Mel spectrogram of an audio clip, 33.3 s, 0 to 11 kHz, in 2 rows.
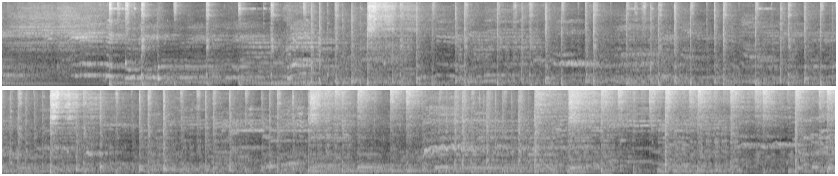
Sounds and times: Gospel music: 0.0 - 33.3.

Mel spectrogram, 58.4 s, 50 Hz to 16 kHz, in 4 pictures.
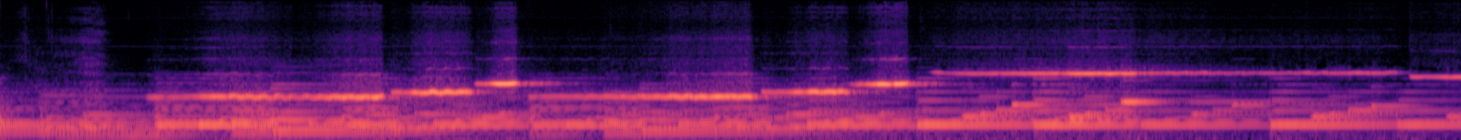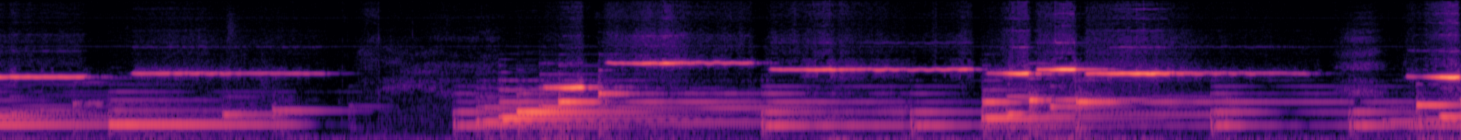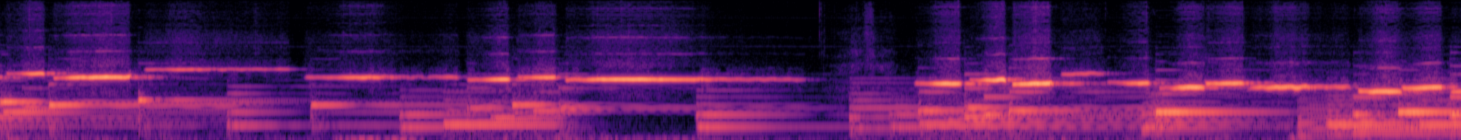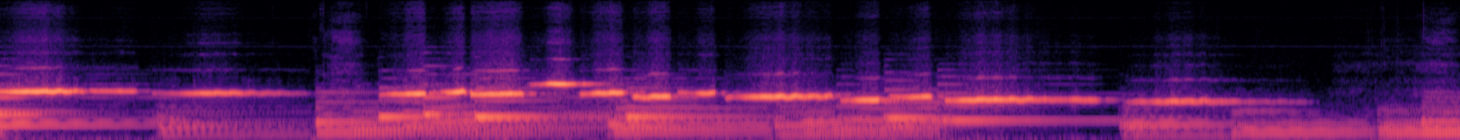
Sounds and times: Whistling: 0.0 - 19.2, 19.8 - 58.4.

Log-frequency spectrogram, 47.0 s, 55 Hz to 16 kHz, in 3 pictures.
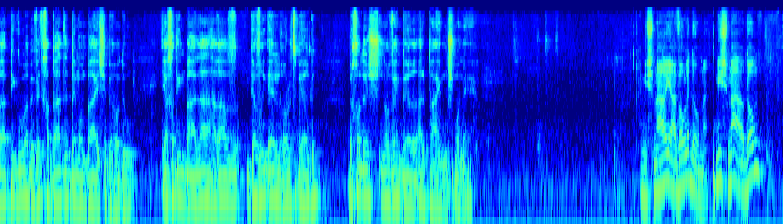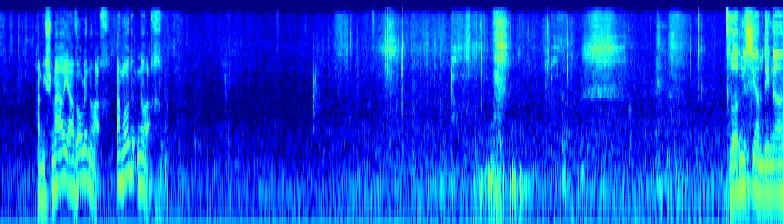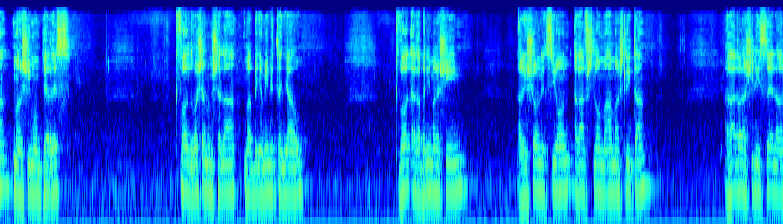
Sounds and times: Male speech, man speaking: 0.0 - 6.4, 7.0 - 9.6, 12.8 - 15.4, 16.4 - 19.0, 30.2 - 32.8, 34.9 - 37.5, 39.3 - 40.7, 41.7 - 44.4, 45.8 - 46.9.

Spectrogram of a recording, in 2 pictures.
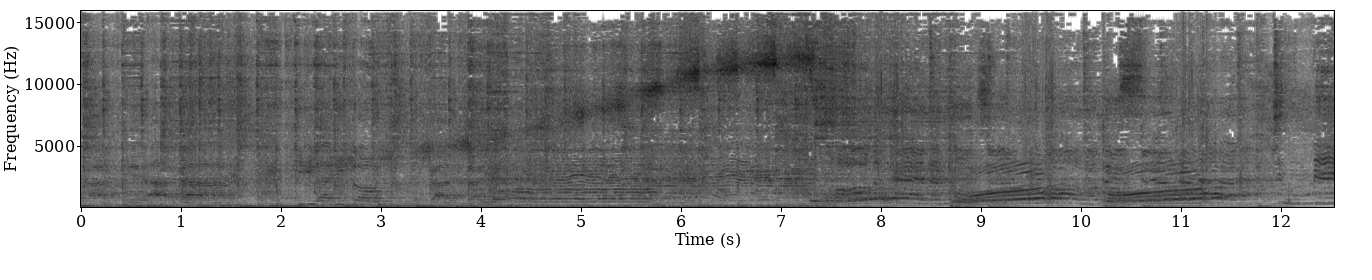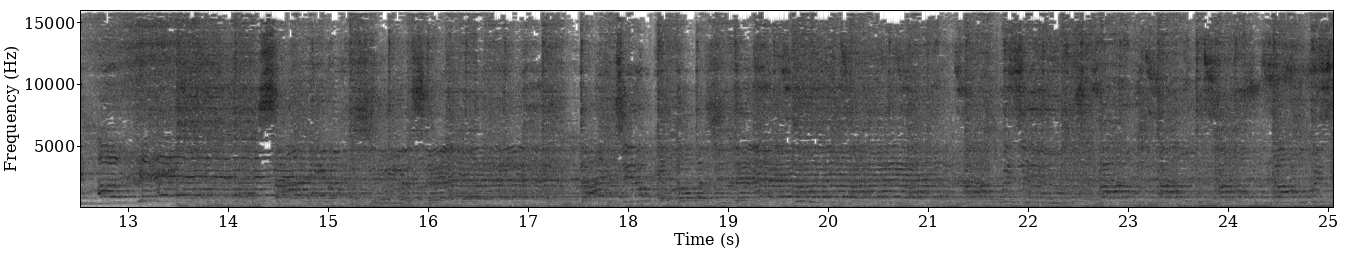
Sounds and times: Music: 0.0 - 25.0.

